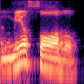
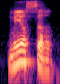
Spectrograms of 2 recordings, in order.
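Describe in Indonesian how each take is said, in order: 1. R di akhir itu berat dan tebal. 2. R di akhir itu ringan dan tipis. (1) "Tapi kalau dibaca tebal" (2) "Kalau dibaca tipis"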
